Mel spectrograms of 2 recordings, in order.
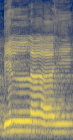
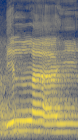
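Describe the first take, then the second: Both takes have the same delivery.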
